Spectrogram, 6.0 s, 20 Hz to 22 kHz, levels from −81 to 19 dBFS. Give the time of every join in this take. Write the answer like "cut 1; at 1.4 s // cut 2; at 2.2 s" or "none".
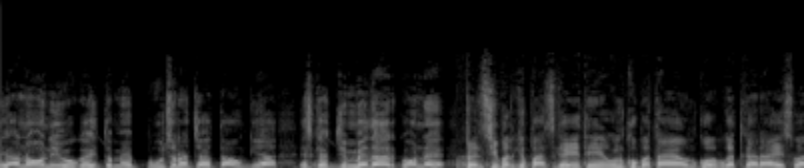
cut 1; at 3.4 s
